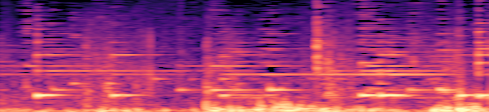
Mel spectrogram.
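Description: A bell hung around a donkey's neck and dangling under its chin clanks in a quick, uneven rhythm as the donkey nibbles grass, over low rustling and outdoor noise, with no one speaking.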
